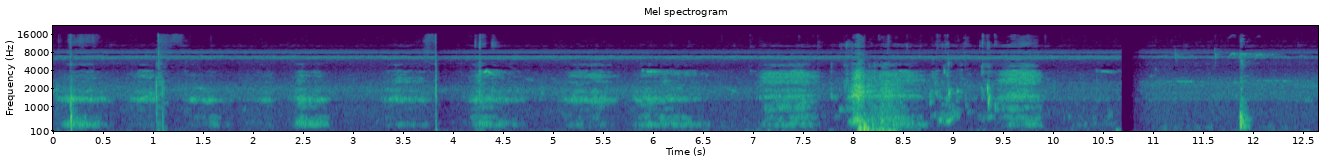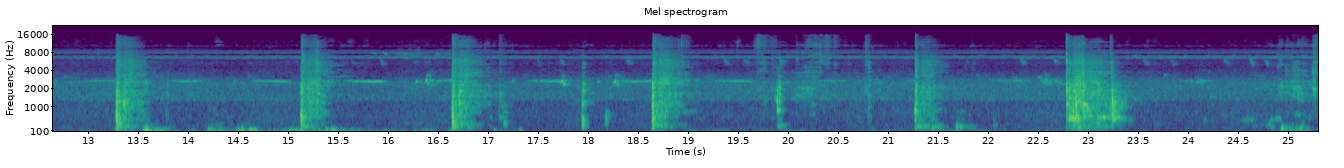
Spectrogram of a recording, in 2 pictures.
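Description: Machete blade chopping green bamboo poles: sharp single chops about every one and a half to two seconds through the second half. Before that comes a pulsing insect chorus with an occasional knock.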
